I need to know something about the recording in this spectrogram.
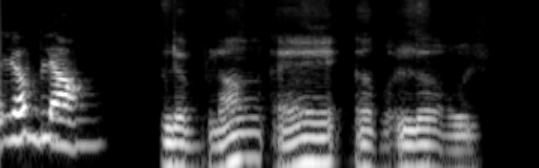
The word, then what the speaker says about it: blanc: C на конце не читается. Le blanc.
